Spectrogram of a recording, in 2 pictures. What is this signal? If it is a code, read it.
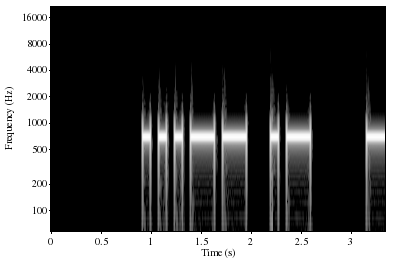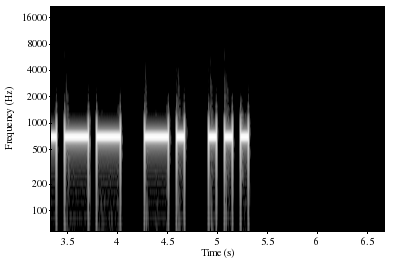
Morse code, heard as a keyed tone, about 15 wpm, 700 Hz. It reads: 3A ONS
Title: Field Day Exchanges - 15wpm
